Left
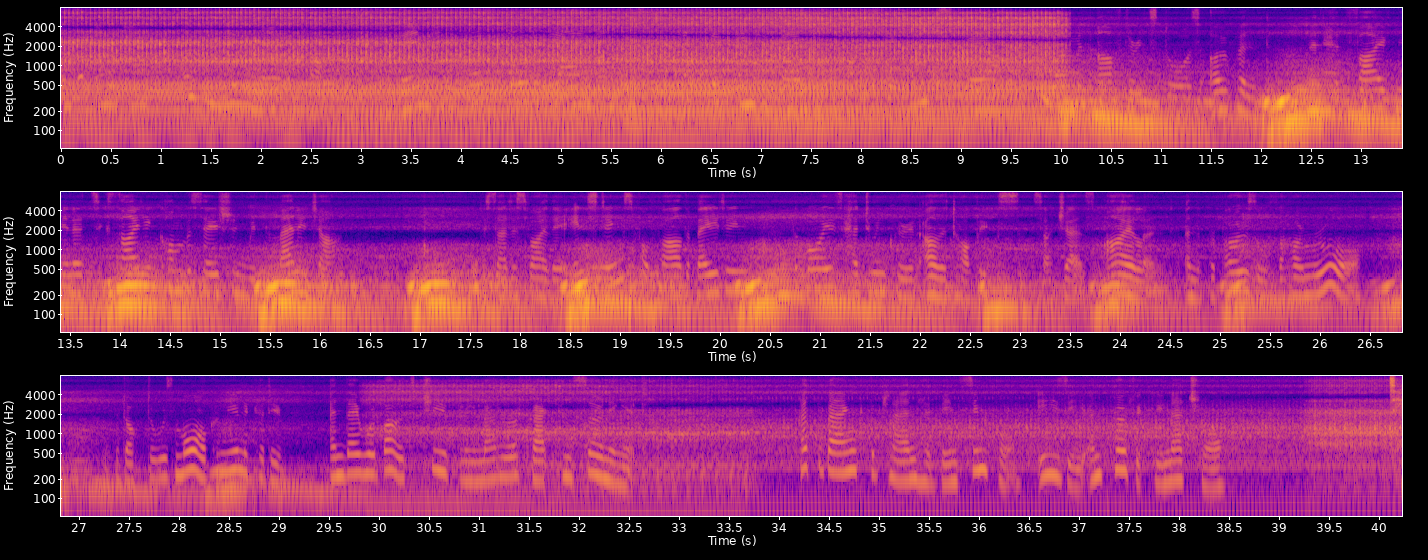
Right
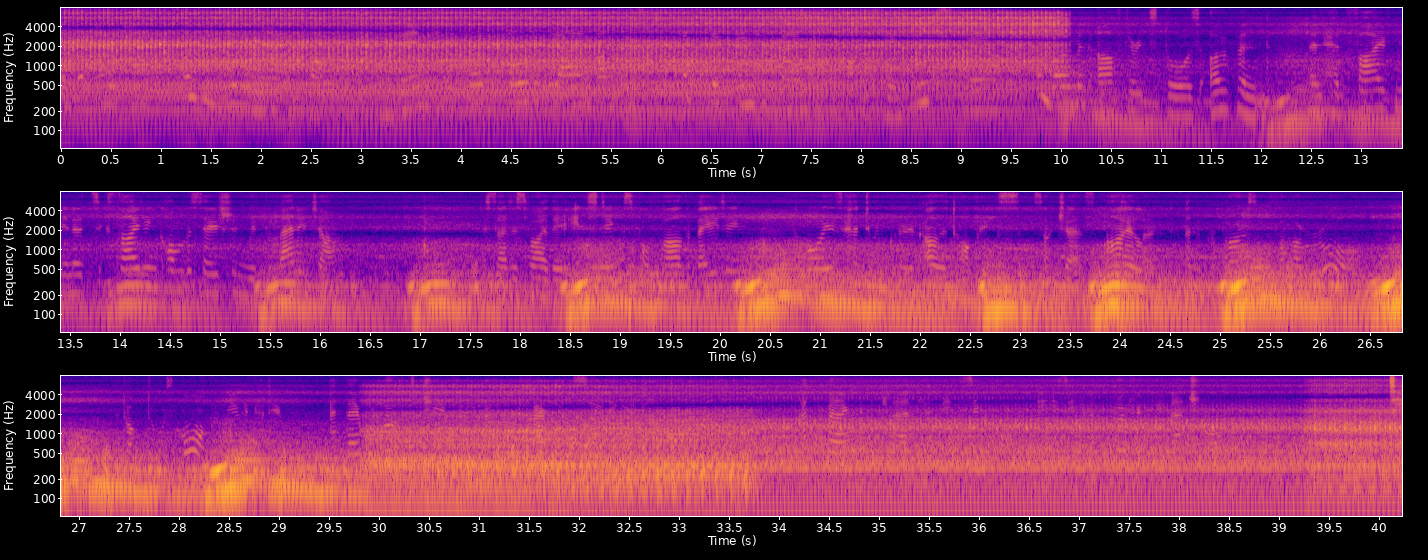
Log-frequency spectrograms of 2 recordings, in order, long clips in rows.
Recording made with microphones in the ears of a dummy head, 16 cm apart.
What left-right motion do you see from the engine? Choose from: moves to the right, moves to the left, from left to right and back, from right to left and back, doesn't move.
moves to the right.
